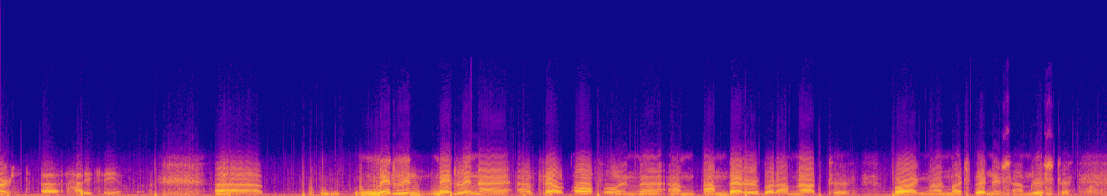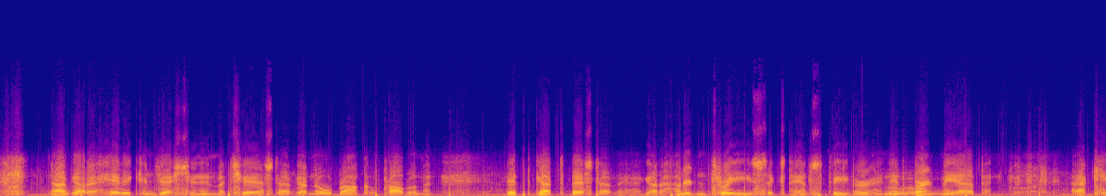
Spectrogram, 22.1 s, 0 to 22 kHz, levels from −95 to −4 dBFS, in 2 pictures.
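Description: At 4.71, 9.70, 14.70 and 19.69 s the sound skips briefly, each time losing a few milliseconds, spaced every 5.0 s, likely audio missing between chunks, with the ends butted together. A waveform shows an abrupt discontinuity at each join; a spectrogram shows a thin vertical seam.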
